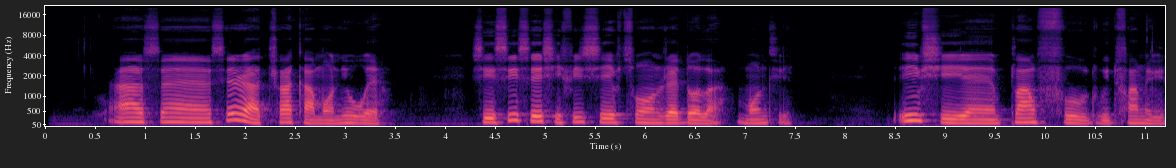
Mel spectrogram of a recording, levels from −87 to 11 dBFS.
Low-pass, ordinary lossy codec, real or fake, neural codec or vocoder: none; none; real; none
